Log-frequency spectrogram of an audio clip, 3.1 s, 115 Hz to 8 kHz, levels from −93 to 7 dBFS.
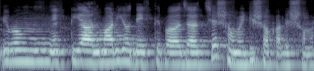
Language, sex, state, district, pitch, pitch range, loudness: Bengali, female, Jharkhand, Sahebganj, 185 Hz, 175-200 Hz, -18 LUFS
